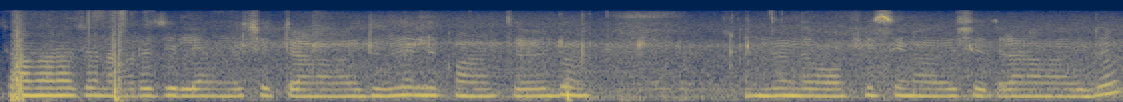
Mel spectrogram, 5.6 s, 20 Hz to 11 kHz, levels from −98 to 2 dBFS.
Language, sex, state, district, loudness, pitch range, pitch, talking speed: Kannada, female, Karnataka, Chamarajanagar, -19 LUFS, 220-235 Hz, 225 Hz, 95 wpm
